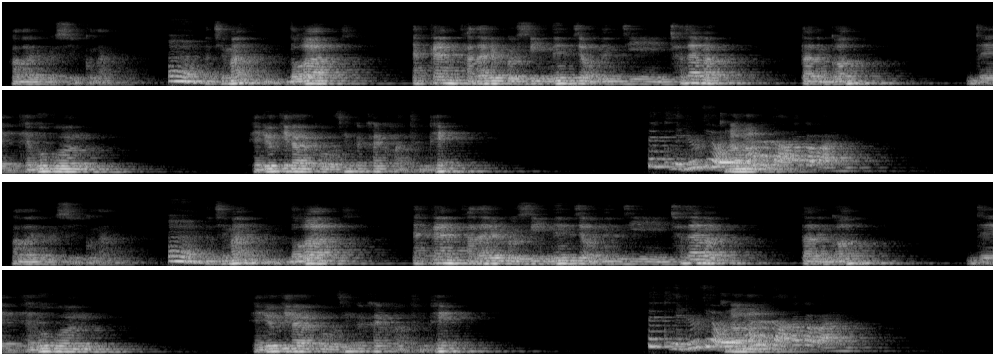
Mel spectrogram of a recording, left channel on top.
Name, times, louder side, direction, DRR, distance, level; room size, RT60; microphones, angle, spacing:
voice 1, 0.1-1.1 2.2-3.3 4.1-7.2 8.0-8.6 9.6-10.9 12.4-14.4 17.1-17.5, left 1 dB, 65° left, -3 dB, 0.8 m, -22 dB
voice 2, 1.7-2.1 16.4-18.4, left 1 dB, 5° right, -4 dB, 0.4 m, -21 dB
4.8 x 2.2 x 2.6 m, 0.99 s
head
